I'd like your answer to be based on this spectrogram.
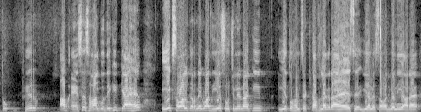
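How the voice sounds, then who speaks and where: A man teaching a coaching class in math, working sums aloud step by step and talking straight to his students. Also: a little high. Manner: addresses students directly, gently scolding.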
